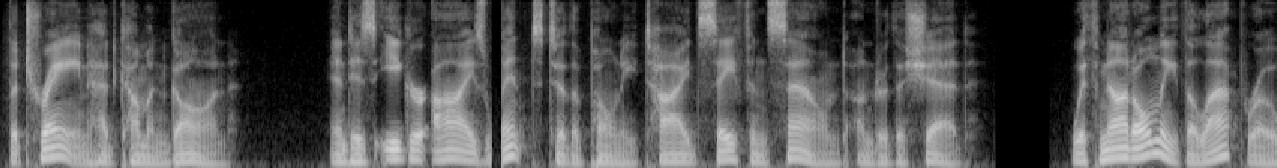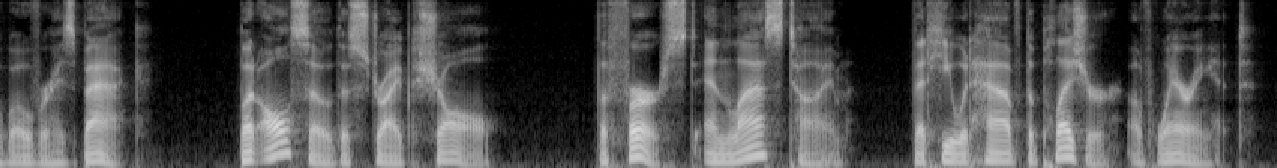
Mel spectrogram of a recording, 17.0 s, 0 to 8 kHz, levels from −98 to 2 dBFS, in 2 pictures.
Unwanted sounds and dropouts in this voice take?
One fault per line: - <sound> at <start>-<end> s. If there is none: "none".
- dropout at 3.3-3.3 s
